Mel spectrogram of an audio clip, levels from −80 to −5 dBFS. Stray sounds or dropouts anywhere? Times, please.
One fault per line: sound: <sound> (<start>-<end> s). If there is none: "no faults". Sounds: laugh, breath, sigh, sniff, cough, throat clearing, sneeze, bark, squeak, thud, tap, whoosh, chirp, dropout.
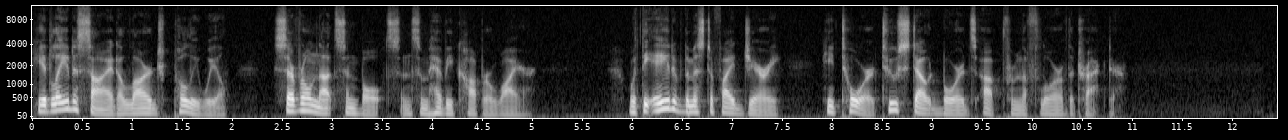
no faults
